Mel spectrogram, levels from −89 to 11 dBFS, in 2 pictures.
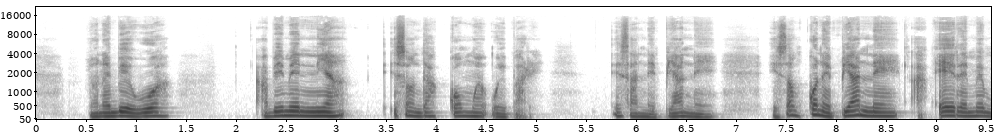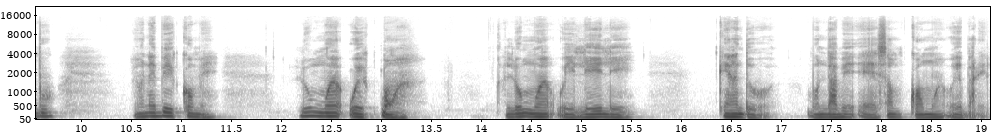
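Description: No technical faults are audible anywhere in the speech recording.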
